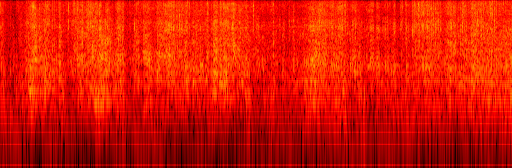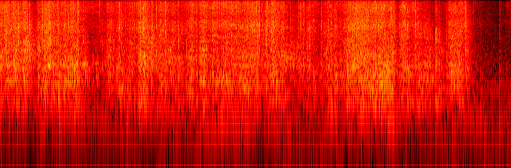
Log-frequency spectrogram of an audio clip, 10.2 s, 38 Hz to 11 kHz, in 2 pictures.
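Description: Latex 260 modelling balloons squeaking and rubbing against each other as they are twisted and wrapped together, a continuous rubbing noise with brief lulls about six and eight seconds in.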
